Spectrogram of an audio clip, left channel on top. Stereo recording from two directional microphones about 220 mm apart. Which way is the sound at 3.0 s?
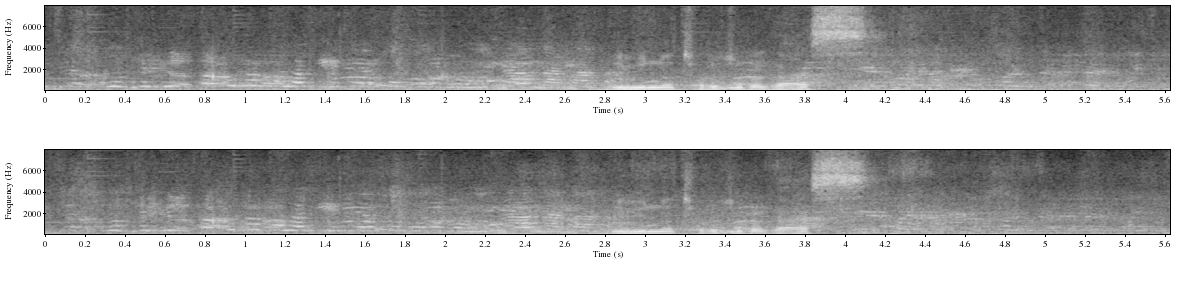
Centre (ahead or behind).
